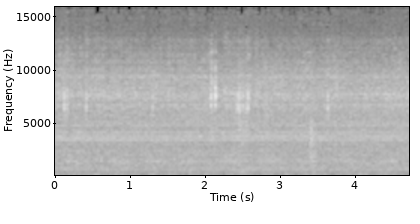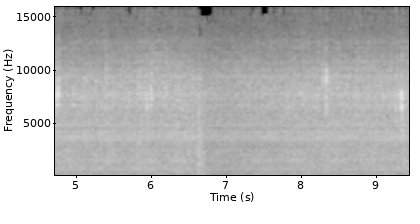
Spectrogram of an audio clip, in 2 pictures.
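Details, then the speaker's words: Airtemp CIV08S2AC 7,600 BTU casement air conditioner cooling, output stable at 36: steady even hum, low electrical drone and smooth fan rush, no rattles or cycling; good charge, though airflow is weak and probably needs cleaning. Normal operation. "You can hear the gas going through, it's got a good charge. Everything seems copacetic here."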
